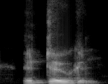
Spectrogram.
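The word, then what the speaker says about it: Erdoğan: it years ago that the G with the that inverted circumflex is not pronounced so dogen if you will that sounds like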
